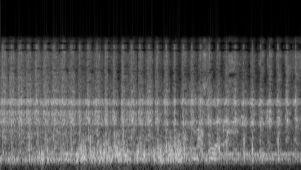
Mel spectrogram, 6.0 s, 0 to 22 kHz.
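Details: Porsche 996 late-model 911 Carrera 4, about two months and 2,000 km after the noise began: steady tapping about three times a second over idle, a deep internal engine noise; noise vanished off-throttle, first suspected fuel pump, engine needed replacing.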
